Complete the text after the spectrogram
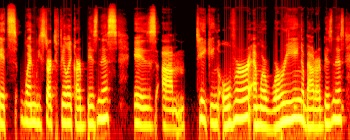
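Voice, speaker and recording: In a very clean recording with a silent background and a dry, close sound with no echo, a woman speaks in a normal speaking voice at medium pitch, moderate pace and ordinary pitch variation. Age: 50s. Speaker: life and business coach. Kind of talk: casual chat.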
